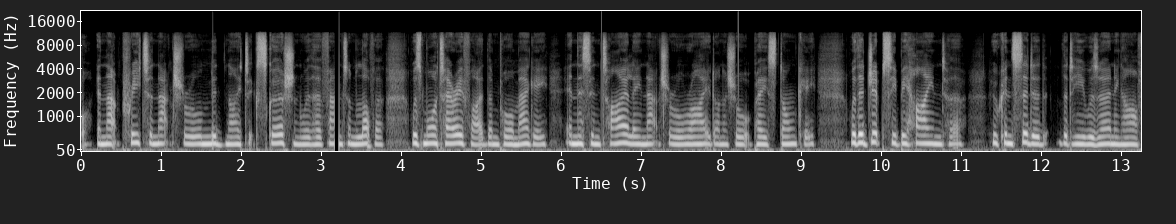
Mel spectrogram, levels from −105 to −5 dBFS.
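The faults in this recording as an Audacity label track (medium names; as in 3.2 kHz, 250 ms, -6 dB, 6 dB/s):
1.640000	1.640000	dropout 4.3 ms
3.160000	3.220000	dropout 60 ms
6.500000	6.500000	pop -21 dBFS
8.210000	8.210000	pop -18 dBFS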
